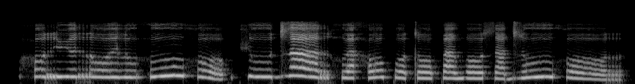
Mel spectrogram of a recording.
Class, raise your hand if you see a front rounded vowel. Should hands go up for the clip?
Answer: yes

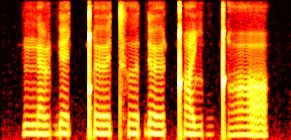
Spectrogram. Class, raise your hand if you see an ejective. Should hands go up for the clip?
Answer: no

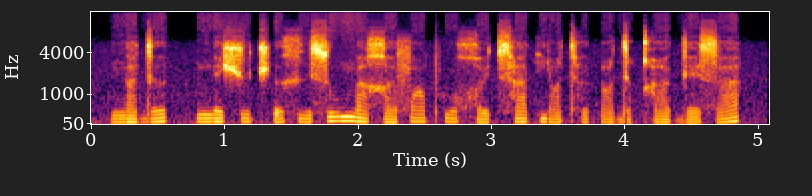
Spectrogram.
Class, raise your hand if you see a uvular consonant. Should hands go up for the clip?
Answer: yes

